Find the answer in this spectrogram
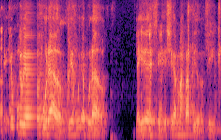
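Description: Over faint music in the background, a man with a fairly high pitch talks at a fairly quick pace. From Argentina. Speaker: runner; trail running coach. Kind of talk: casual chat. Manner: very fast. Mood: laughing, joking. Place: home room. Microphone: webcam.

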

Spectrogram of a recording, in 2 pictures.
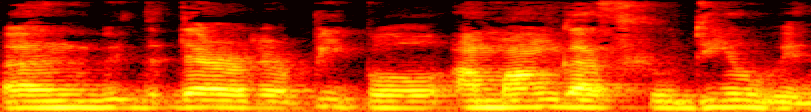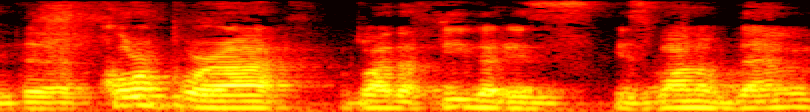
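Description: Audible room echo surrounds a man who talks at a fairly slow pace with fairly even intonation. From Serbia. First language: Serbian. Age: 30s. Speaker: university professor. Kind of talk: lecture. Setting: stage with audience. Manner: halting. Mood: relaxed, friendly. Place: office.

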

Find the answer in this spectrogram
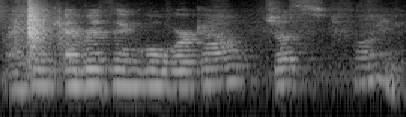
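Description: Audible room echo surrounds a woman whose fairly low voice has a bright, sharp tone. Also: fairly even intonation, moderate pace.

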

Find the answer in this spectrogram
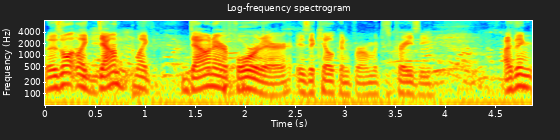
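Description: Talking at a very fast pace, a man uses lively intonation with big swings in loudness. Noticeable background noise is present. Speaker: guest commentator. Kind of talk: live commentary. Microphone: studio mic.

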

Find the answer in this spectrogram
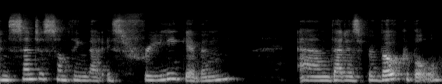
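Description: A fairly slow, somewhat breathy female voice. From Denmark. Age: 30s. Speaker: psychologist; webinar presenter. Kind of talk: webinar talk. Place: home room. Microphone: earbuds.

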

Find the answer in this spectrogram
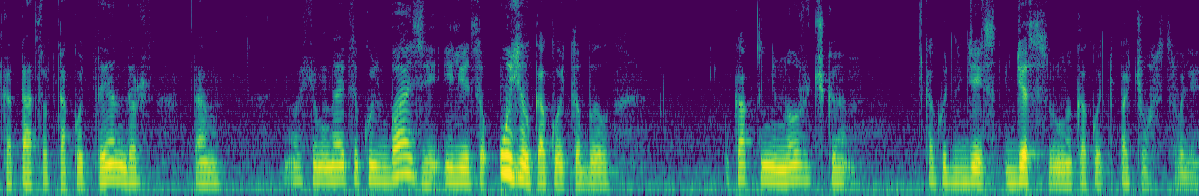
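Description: A woman with a very deep, low voice and a dark, mellow tone speaks at a fairly slow pace with ordinary pitch variation. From Russia, Orenburg. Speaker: daughter of Gulag prisoners. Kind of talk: oral history interview answer. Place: studio. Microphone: lapel.

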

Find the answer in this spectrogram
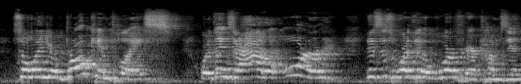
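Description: A woman speaks at an extremely high pitch. The room echo is audible, with light background noise. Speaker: preacher. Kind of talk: sermon. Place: church.

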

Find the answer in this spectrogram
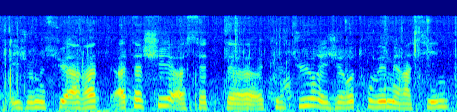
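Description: A woman speaks with ordinary pitch variation. The sound is dry with no echo, though background noise is noticeable. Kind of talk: interview answer. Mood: warm, heartfelt. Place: forest. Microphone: phone near.

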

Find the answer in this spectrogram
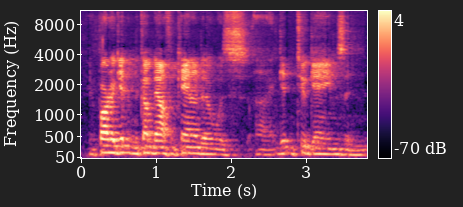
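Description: A man's medium-pitched voice at a fast pace, fairly bright in tone, with ordinary pitch variation and strong room echo.

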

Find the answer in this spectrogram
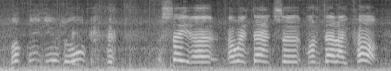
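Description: Loud noise fills the background. Over it, a man talks. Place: car. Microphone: camera far.

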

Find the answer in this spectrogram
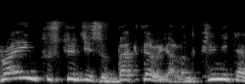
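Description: A man's voice, dark and mellow in tone, comes through against quiet surroundings. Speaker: award lecture presenter. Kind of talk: lecture. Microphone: webcam.

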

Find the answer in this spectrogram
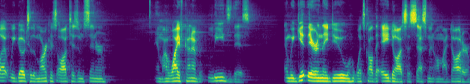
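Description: With a bright, sharp tone and fairly even intonation, a man speaks with long, frequent pauses. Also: moderate pace. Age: 40s. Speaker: psychologist and counselor. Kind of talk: conference talk. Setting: stage with audience. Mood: heartfelt, emotional storytelling. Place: stage. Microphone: handheld.

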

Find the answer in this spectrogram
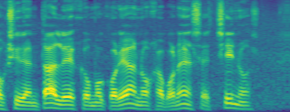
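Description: Speaking at a fairly slow pace, a man has a fairly low pitch and a dark, mellow tone. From Chile, Santiago. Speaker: martial artist. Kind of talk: autobiographical monologue. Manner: hesitant, with fillers.

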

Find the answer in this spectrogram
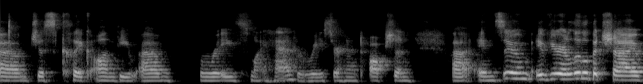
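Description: Audible room echo and light background noise surround the recording. A woman talks at a moderate pace with ordinary pitch variation. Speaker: webinar host. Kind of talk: webinar presentation. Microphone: video call.

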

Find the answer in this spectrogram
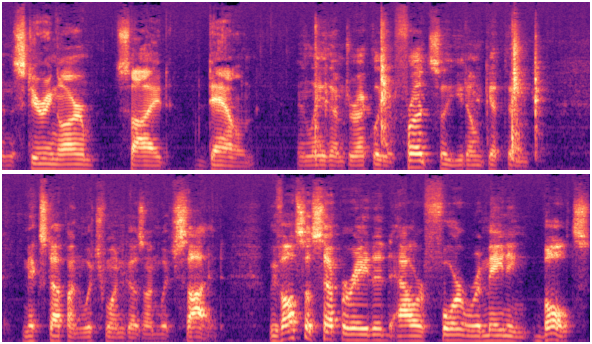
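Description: Noticeable background noise sits behind a man with a fairly low pitch. He speaks at a fairly slow pace with ordinary pitch variation. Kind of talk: tutorial. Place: workshop.

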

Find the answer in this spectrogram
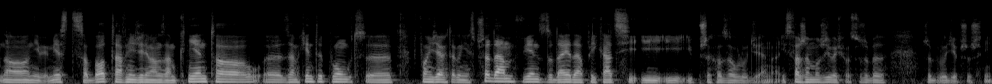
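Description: On a very clean recording with a silent background, a man talks at a very fast pace, his fairly low voice showing ordinary pitch variation. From southern Poland, Stary Sącz. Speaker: food waste app representative and effective altruism advocate. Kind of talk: interview. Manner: halting, frequent repetitions.

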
